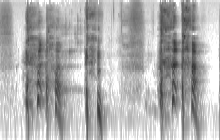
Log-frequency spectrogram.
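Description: A person coughs repeatedly and loudly, in a couple of rough, hacking fits of several coughs each, separated by short pauses, with no talking.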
